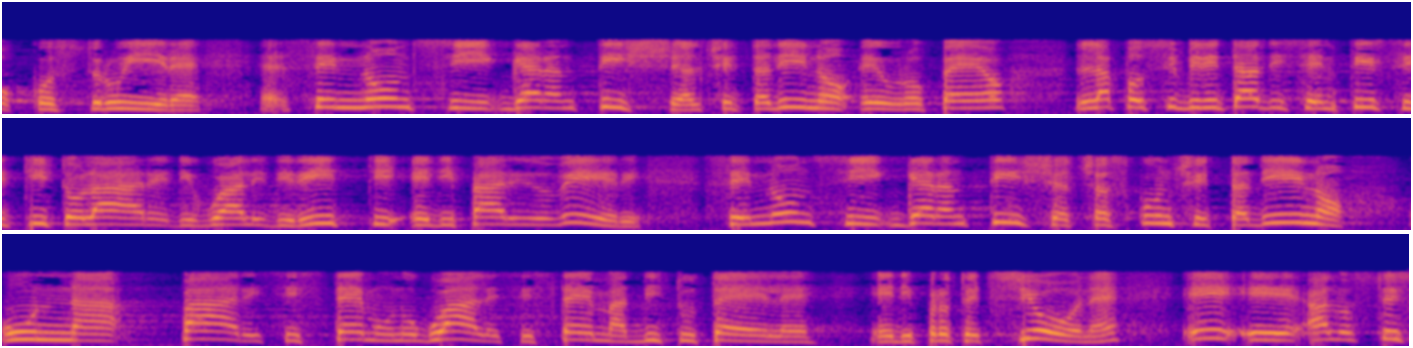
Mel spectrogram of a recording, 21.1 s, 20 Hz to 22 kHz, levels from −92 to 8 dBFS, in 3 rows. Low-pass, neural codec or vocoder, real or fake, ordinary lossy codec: 5.4 kHz; none; real; none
